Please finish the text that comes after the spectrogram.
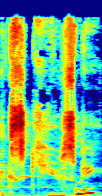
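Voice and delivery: whispered, incredulous question; baffled whisper. Retold or imitated. Woman answers man's garbled line, bewildered whisper. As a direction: breathe it out as a puzzled whisper.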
